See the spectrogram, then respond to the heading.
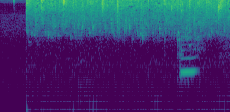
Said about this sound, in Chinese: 前辈，你是不是开错水龙头了？这个是花洒，我身上都被淋湿了。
